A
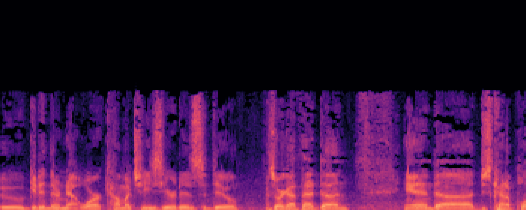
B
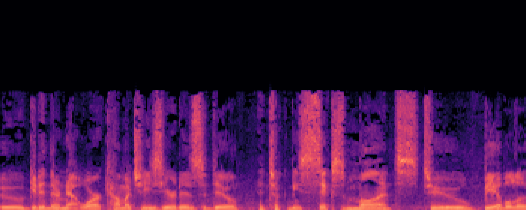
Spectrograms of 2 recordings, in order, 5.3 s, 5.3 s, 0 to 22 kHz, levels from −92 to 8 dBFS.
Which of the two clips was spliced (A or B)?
B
